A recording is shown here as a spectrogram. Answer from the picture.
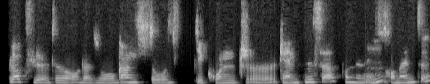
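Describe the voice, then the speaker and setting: A woman with an Arabic accent speaks very slowly. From Syria, Damascus. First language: Arabic (speaking German). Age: 20s. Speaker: musician and music teacher. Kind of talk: casual interview chat. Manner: halting, many fillers.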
